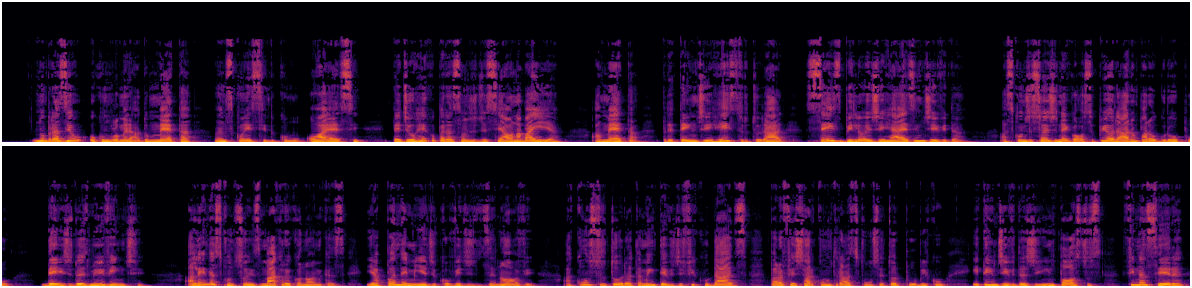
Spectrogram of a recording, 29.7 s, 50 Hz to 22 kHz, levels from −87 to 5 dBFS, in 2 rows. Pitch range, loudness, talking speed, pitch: 170-235 Hz, -21 LUFS, 125 wpm, 205 Hz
